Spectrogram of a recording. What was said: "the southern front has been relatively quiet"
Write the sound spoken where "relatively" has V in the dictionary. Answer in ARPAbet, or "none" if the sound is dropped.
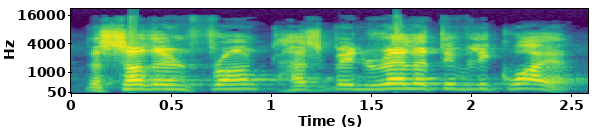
V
